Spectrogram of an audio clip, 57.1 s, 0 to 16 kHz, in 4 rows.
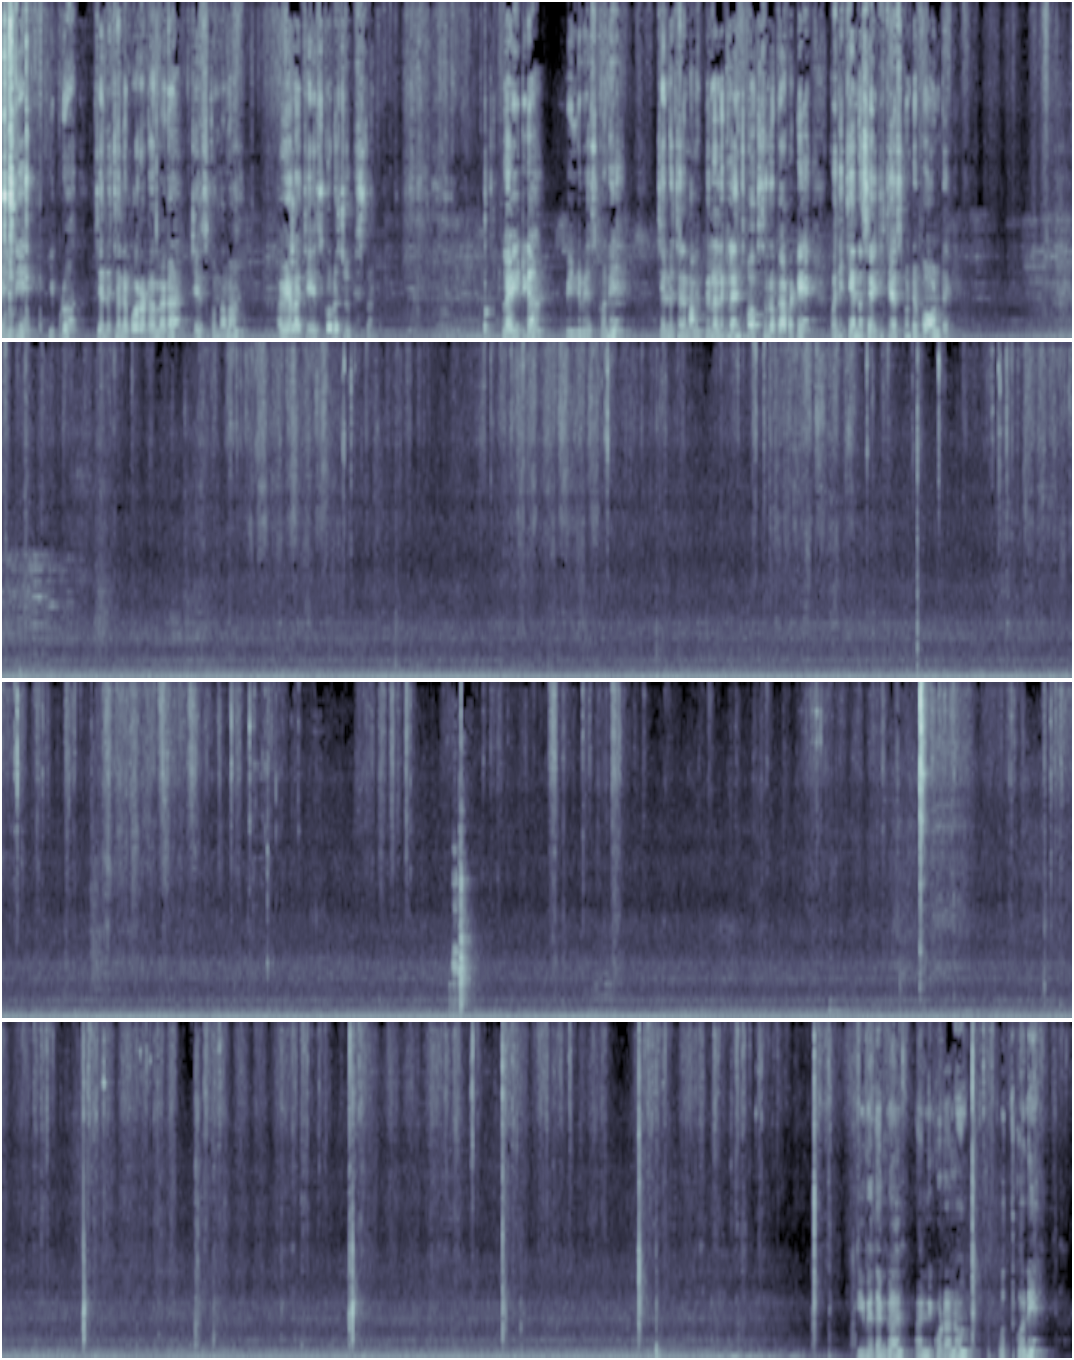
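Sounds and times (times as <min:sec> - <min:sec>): steady machine hum: 0:00.0 - 0:57.0.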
